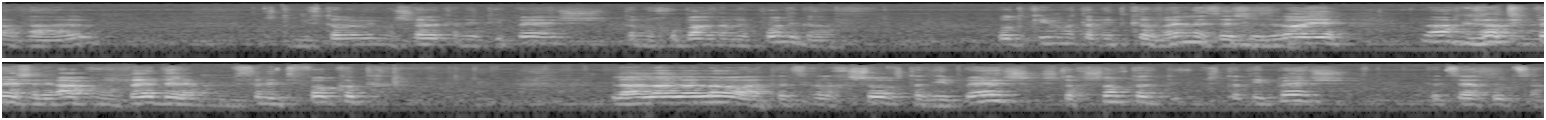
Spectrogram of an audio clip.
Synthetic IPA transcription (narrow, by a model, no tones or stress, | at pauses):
aval | kʃḁt̪amist̪avevemaʃelet̪anitipe̞ʃ | at̪ameχubaʁɡamlepo̞liɡʁaf | od̪kiimat̪amit̪kave̞nle̞zeʃezelo̞ije | loanilo̞t̪ipe̞ʃaniʁakmove̞d̪lemanimisalid̪fo̞ko̞t̪ḁ | lolo̞lolo̞at̪at͡saʁiχlaχʃo̞vʃet̪at̪ipe̞ʃkʃe̥taχʃo̞vt̪aʃe̥tat̪ipe̞ʃ | t̪at͡seaχut͡sa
